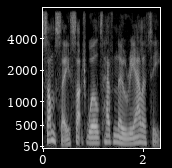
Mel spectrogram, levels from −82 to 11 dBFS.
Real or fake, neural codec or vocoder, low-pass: real; none; 7.2 kHz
